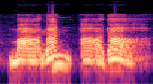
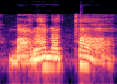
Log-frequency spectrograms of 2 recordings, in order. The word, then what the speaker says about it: μαραν αθα: 이것이 헬라어 성경에서는 아람어로 마란아다 이렇게 번역을 합니다. 이 마란아다를 우리가 영어식으로 발음을 하니까 마라나타 이렇게 우리가 주로 발음하고 기억합니다.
